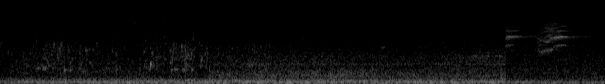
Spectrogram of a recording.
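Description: Birds calling: faint chirps in the first couple of seconds, then a brief burst of sharp, sweeping calls about five seconds in, over a low steady rumble.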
